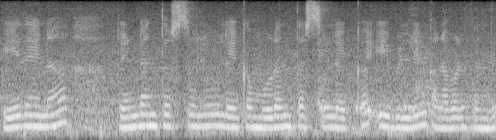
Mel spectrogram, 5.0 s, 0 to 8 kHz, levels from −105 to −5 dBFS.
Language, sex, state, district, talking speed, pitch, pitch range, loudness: Telugu, female, Andhra Pradesh, Krishna, 120 wpm, 190 Hz, 180-205 Hz, -19 LUFS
